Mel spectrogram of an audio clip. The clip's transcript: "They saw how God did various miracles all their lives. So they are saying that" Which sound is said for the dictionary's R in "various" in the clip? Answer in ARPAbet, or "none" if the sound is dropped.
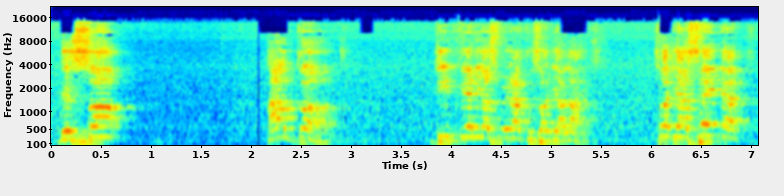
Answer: R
